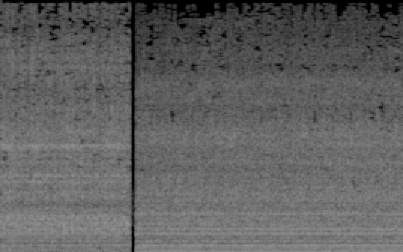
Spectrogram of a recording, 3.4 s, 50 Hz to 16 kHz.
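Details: Gigabyte G1 R9 390 graphics card after fitting replacement 87mm ball-bearing fans: even, quiet whir with a soft steady hum and no ticking or rubbing; the fans are spinning smoothly and sound healthy.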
